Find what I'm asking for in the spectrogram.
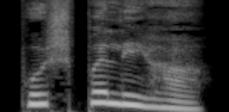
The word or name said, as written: ಪುಷ್ಪಲಿಹ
